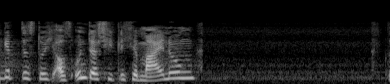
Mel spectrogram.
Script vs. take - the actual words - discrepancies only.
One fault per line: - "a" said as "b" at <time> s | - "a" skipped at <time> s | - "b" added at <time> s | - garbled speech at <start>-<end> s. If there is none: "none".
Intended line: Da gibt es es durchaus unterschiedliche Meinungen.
- "es" skipped at 0.3 s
